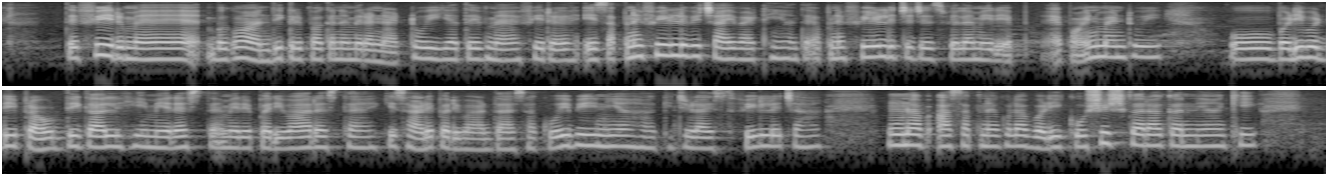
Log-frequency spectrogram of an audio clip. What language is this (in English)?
Dogri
